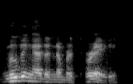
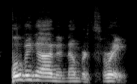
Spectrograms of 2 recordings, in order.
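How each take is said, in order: First: Said in the usual way. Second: Booming list-show announcement; loud announcer restart. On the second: Shown as a demonstration. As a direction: announce it big, then back off.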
